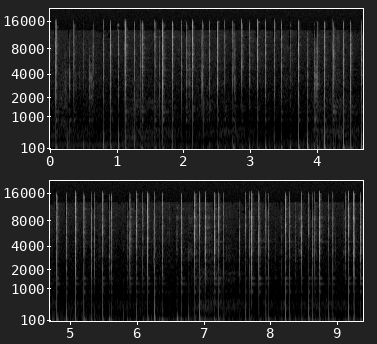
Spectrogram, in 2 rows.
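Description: A small cylindrical metal coffee tin, held in one hand, has its lid and side tapped and scratched with fingernails. About 65 quick, bright, dry clicks follow one another in a steady irregular patter, each dying away almost instantly over a faint low hum and soft scratching.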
